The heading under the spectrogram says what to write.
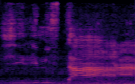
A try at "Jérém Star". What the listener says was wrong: Non, Jérém, il n'y a pas le i. C'est Jérém Star. Ouais, pas Jérémy.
